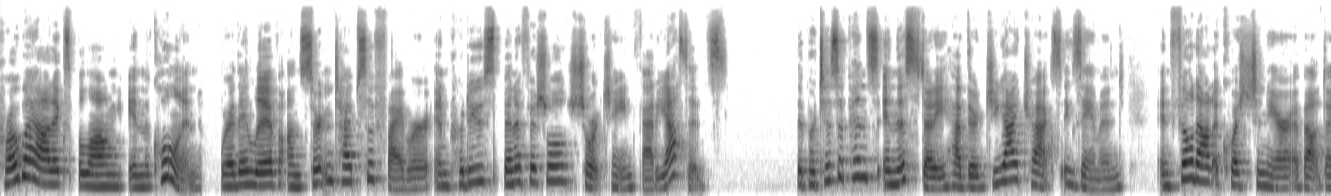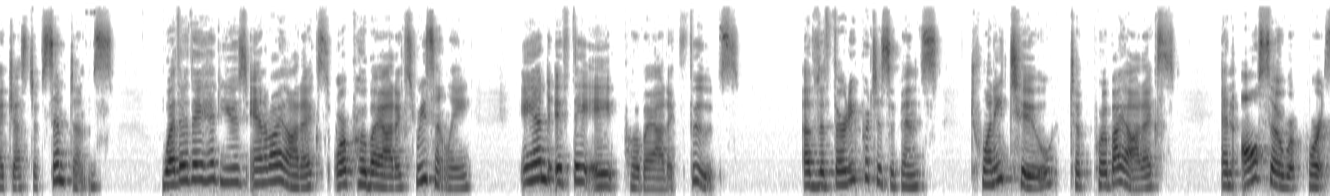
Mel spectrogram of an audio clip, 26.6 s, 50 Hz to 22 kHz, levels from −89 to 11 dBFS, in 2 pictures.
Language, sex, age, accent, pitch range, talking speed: English, female, 20-39, American, 200-280 Hz, 135 wpm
